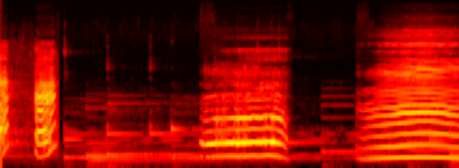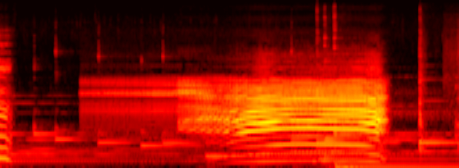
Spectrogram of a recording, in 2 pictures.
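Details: Cattle lowing in a series of separate harmonic calls, some short and some drawn out, with a sliding pitch, set against soft background music.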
